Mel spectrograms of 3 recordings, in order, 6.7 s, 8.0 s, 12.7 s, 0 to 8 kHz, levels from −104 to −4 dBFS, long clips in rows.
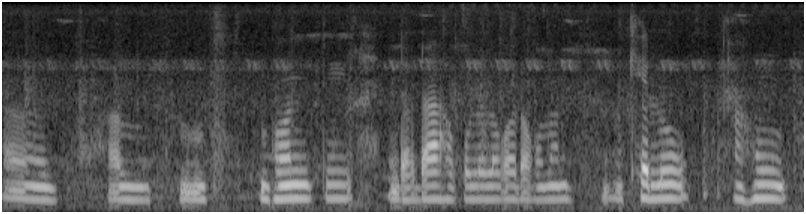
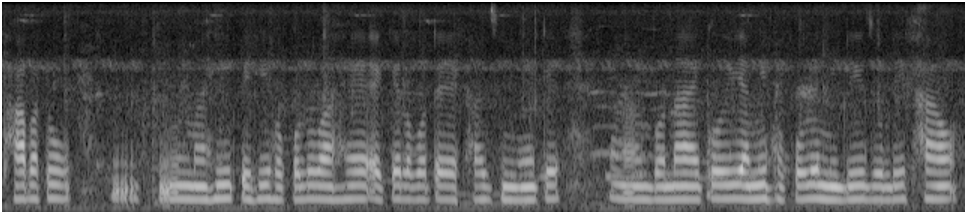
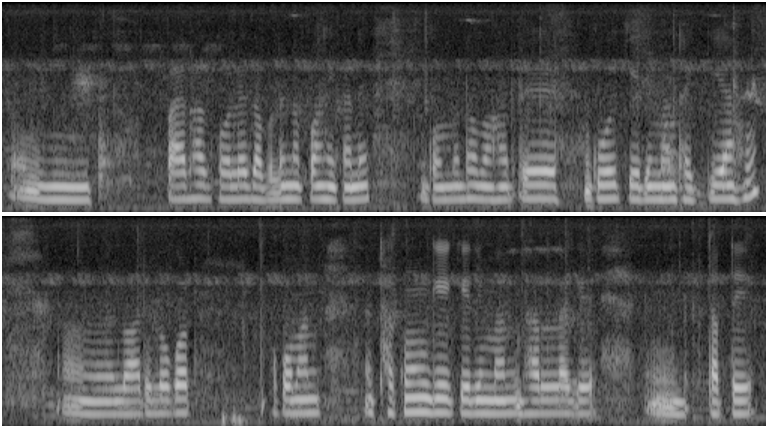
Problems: background sounds at intervals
